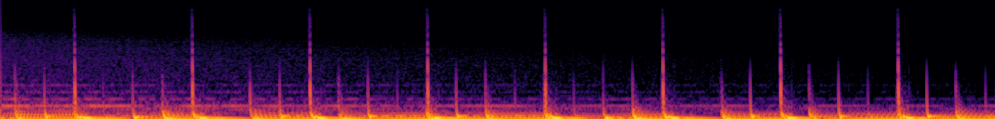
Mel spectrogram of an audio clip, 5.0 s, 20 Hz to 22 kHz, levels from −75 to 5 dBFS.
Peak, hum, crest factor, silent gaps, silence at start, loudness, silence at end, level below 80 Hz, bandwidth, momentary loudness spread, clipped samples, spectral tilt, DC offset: -2 dBFS; none; 10 dB; none; 0 s; -15 LUFS; 0 s; -12 dBFS; 5.2 kHz; 4 LU; under 0.1%; -9 dB/octave; under 0.1%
